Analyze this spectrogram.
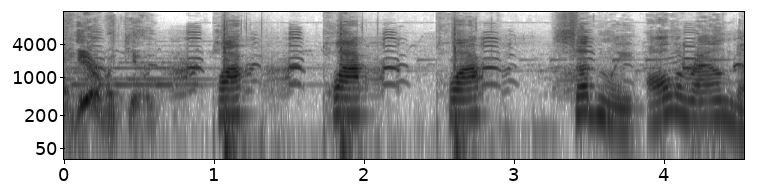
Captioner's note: birds chirping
